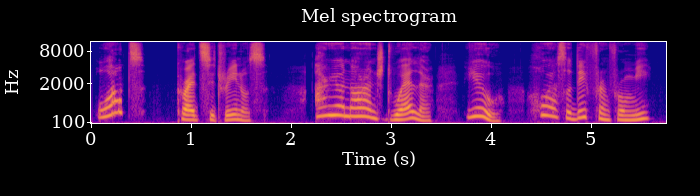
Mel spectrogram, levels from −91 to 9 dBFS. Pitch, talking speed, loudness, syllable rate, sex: 255 Hz, 155 wpm, -19 LUFS, 5.8 syllables/s, female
